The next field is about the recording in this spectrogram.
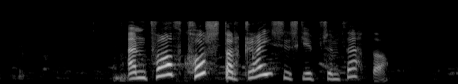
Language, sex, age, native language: Icelandic, male, 12, Icelandic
